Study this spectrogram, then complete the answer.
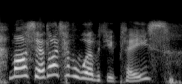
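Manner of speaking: high, loud and confrontational opening; cross confrontational. Acted. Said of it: "your tone of voice was a little bit cross-confrontational".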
